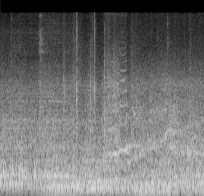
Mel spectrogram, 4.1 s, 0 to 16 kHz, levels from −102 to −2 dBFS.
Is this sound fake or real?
real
